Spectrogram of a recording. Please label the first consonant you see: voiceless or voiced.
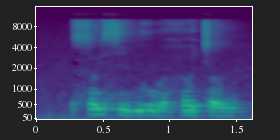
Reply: voiceless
